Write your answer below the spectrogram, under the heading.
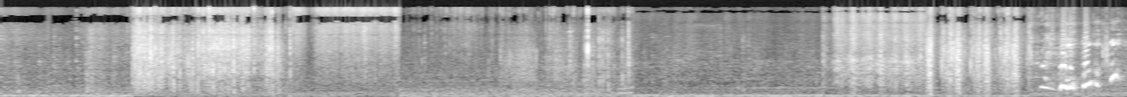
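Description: Foil potato-chip bag crinkling and rustling in bouts as chicken is stuffed into it and the bag is shaken. Near the end come a few short vocal sounds with sliding pitch.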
